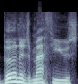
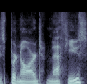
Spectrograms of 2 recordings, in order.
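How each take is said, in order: First: It is said in a British accent. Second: It is said in an American accent.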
